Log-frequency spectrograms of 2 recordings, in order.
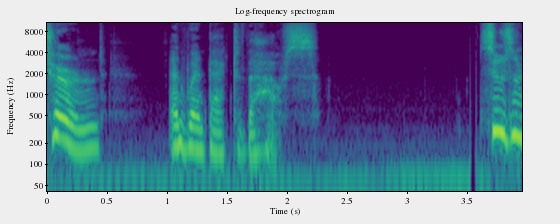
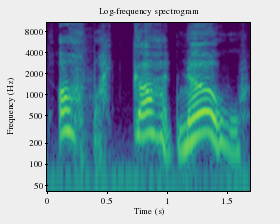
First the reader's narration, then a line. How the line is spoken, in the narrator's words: exclaimed Walter passionately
